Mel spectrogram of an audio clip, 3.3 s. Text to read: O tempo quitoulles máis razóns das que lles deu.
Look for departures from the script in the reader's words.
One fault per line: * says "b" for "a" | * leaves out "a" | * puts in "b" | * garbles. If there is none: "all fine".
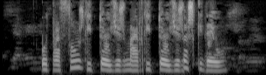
* says "razóns" for "tempo"
* says "quitoulles" for "razóns"
* leaves out "lles"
